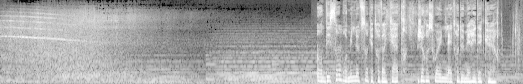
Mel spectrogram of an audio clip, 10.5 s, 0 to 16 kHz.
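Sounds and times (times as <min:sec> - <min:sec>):
airplane engine droning in flight: 0:00.0 - 0:05.6
speech: 0:06.4 - 0:10.1.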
